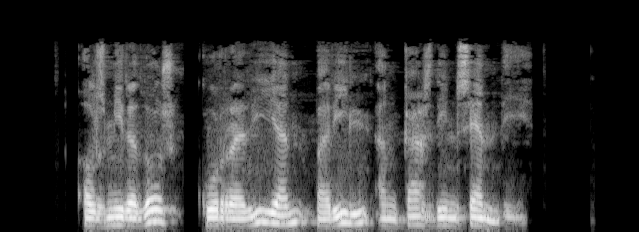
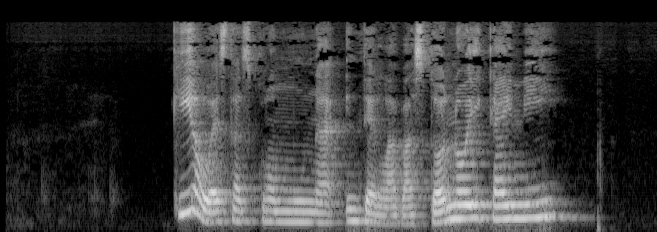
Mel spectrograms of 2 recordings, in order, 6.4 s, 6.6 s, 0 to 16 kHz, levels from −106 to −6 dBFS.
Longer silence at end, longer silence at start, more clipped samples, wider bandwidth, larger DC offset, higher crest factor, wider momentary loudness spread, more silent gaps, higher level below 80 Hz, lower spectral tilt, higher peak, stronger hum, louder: first, 1.15 s vs 0.8 s; second, 0.85 s vs 1.75 s; neither; second, 8 kHz vs 11.5 kHz; neither; about the same, 16 dB vs 18 dB; about the same, 10 LU vs 10 LU; first, 1.85-1.98 s vs none; first, -60 dBFS vs -68 dBFS; first, -7 dB/octave vs -3.5 dB/octave; first, -2 dBFS vs -10 dBFS; neither; first, -17 LUFS vs -27 LUFS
